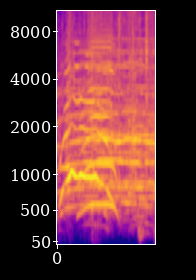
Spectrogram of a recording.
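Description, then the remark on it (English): An audience yells, screams and cheers loudly with overlapping high-pitched voices and whoops, a sustained roar of excitement that holds steady for the whole moment, cheering to vote on whether Team USA won a debate. “So, come on, let's have some more yelling and screaming and cheering from you guys out there.”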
